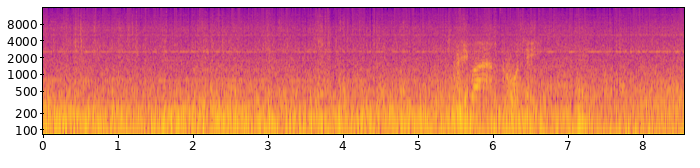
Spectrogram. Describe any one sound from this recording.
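A jet engine roars steadily as an airliner rolls down a runway.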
